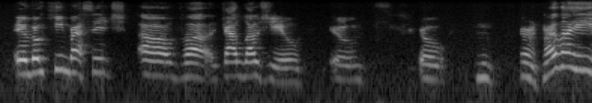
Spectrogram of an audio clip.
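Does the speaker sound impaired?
Yes: cerebral palsy; mild cerebral palsy, lifelong, trouble writing with hands, slow running, 21 minutes per mile; speech impediment, sounds like Wendy's drive-thru speaker box, may sound drunk.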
